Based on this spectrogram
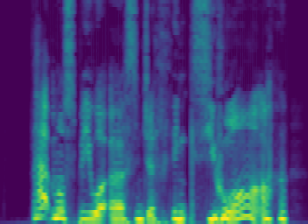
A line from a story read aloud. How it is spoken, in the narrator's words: the horned woman giggled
